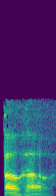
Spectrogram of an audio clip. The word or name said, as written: boho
